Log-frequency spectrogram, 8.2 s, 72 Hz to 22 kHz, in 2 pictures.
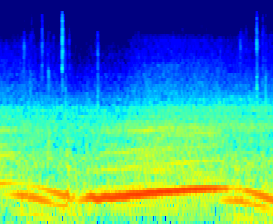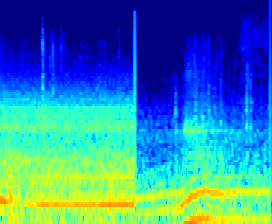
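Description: C6 Corvette V8 pulling hard under throttle, heard from inside the cabin. The engine note drops in pitch twice, about a second in and again around four seconds, as at gear shifts, then falls away abruptly about six seconds in and picks up again shortly after.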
